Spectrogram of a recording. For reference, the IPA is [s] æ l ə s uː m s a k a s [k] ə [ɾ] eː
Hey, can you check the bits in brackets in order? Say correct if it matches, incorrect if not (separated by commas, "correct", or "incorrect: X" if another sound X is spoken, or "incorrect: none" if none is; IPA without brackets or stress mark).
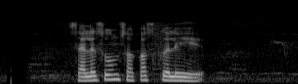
correct, correct, incorrect: l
